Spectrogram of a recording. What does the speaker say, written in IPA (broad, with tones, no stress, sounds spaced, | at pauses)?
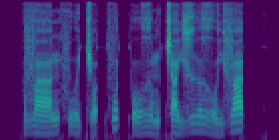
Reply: v aː˨˩˦ n f u˨˩˦ ə̯ c ɔ˨˩ t̚ f o˦˥ t̚ ʔ o˨˩˨ ɣ ə˨˩˨ m c a˨˩ j ɣ ɨ˧ ə̯ ɣ o˨˩˨ j v a˦˥ t̚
